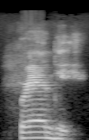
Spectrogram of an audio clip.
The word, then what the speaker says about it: Grande: Grandy. Which I learned that's how her name is pronounced, but nobody ever says it that way.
